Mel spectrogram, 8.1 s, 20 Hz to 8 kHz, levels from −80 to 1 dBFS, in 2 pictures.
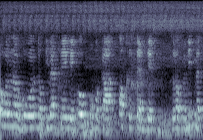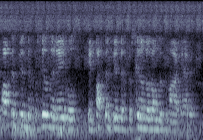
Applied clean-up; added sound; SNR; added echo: none; Thunder; 10 dB; reverberation time 0.7 s.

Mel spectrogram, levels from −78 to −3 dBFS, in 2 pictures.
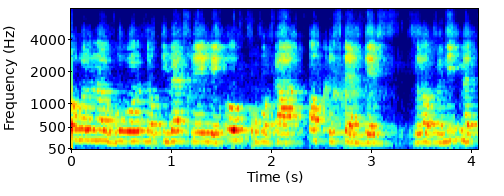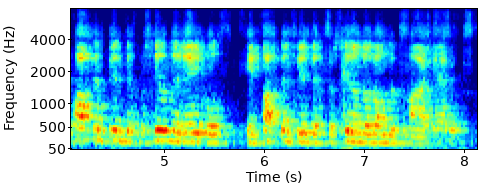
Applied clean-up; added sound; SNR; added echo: neural separator model SepFormer DNS4.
